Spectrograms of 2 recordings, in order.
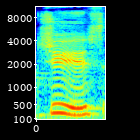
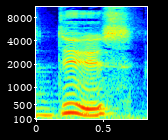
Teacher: So, if a child produced the word juice as deuce, we could identify the phonological process applied as stopping because juice begins with an affricate, j, which was replaced by the stop that is most similar in place of articulation to the place of articulation of j, in this case d.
